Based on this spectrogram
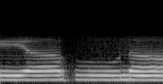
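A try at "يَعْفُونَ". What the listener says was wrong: औ याफ़ुवल्लज़ीना नहीं है, नून नहीं है यहाँ पर।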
